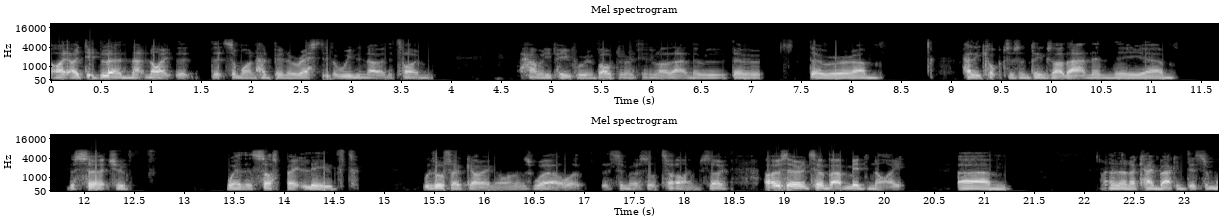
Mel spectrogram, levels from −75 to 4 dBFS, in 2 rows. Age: 20-39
